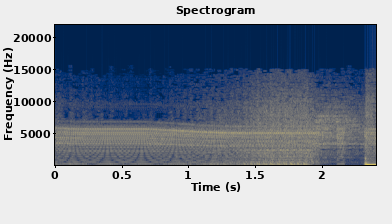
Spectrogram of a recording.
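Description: Hard house music in a breakdown with the kick drum dropped out: a held, buzzy synthesizer tone over a fast pulsing stutter, its upper notes sliding slightly downward in the first second.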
